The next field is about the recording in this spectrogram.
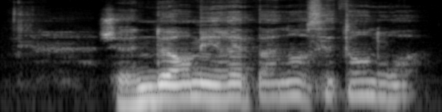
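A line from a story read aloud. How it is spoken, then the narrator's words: Exclaimed. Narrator (French): s'exclama-t-il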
